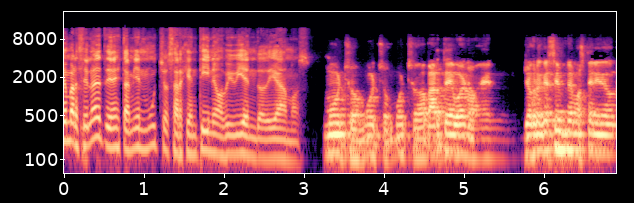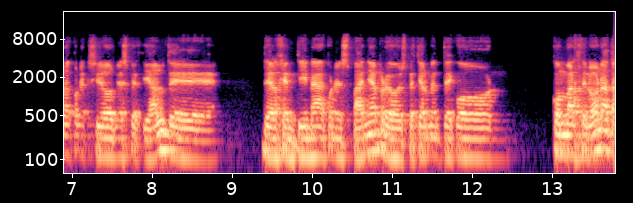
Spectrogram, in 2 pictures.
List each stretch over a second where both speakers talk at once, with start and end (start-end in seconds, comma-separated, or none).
none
